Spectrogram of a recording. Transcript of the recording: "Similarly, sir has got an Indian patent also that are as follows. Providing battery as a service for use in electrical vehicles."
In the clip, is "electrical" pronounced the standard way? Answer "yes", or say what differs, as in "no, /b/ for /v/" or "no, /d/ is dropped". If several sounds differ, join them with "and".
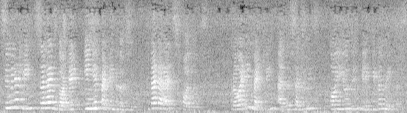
no, /ɹ/ is dropped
